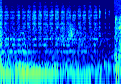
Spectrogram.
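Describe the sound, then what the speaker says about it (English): Sticky-back sandpaper wrapped on a thin stick rubs back and forth in a groove in cherry wood, a steady close scratchy rasp with rhythmic strokes that stops near the end. "I just use a thin stick that's about the size of the groove with some sticky back sandpaper on there to sand those ridges nice and smooth"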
